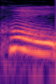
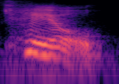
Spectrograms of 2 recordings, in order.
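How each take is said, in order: First: The name is said with an 'oh' vowel. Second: The name is said with an 'ay' vowel. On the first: The speaker calls it wrong. "It's not Cole" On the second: The speaker calls it right. "it's Kale"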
